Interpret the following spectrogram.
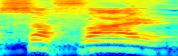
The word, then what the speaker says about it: sapphire: Ó, sapphire, não é o safari da África, não, mas a pronúncia lembra muito, é sapphire, que é a safira.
